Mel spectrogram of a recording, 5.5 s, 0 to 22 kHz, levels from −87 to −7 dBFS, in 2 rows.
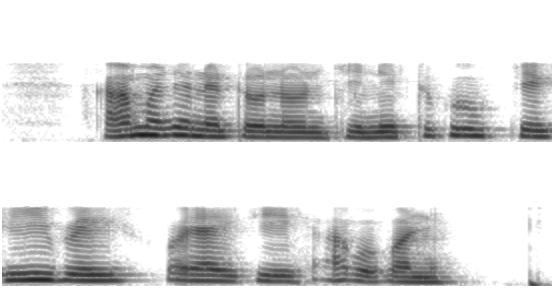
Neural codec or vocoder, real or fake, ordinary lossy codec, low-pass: none; real; none; 3.6 kHz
